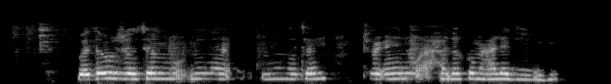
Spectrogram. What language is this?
Arabic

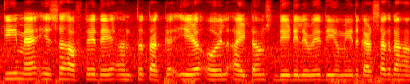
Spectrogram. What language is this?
Punjabi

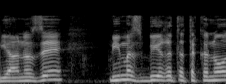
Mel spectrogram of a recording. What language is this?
Hebrew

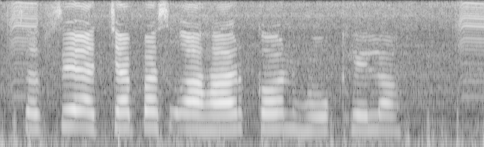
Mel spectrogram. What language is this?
Bhojpuri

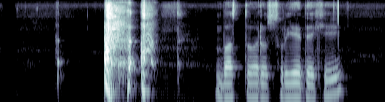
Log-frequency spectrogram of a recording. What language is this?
Nepali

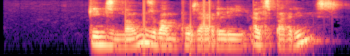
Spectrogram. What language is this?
Catalan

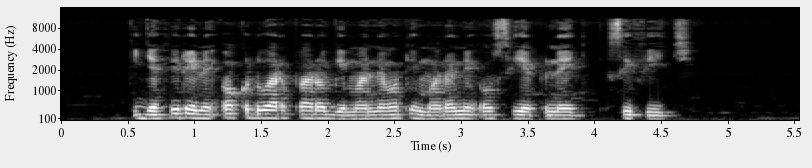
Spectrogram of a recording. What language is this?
Luo (Kenya and Tanzania)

